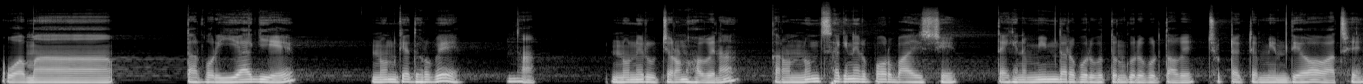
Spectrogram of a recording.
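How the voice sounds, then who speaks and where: Patient man teaching slow spelled-out recitation. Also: fairly low pitch, little pitch movement, mellow, smooth, long reverb tail, soft background music. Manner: patient, spells out syllables slowly and drawn out. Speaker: Quran reading teacher. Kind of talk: step-by-step spelling lesson.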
